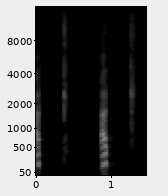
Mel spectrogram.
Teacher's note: Nah ini yang memang huruf kaf itu yang paling unik ini nih Pak Bu ya. Ada syiddah dan hams ketika disukunkan ya. Cuman yang didahulukan adalah syiddah, baru hamsnya percikannya saja.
